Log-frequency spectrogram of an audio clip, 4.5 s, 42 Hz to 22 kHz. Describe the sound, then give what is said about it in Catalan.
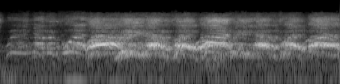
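Baseball players cheer and shout celebrating an 8-7 win, a loud, continuous swell of excited yells and whoops that rises and falls over several seconds. “Aquí sentim que com, com celebraven els jugadors aquest triomf, que era el, el We Never Win, what, no?”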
